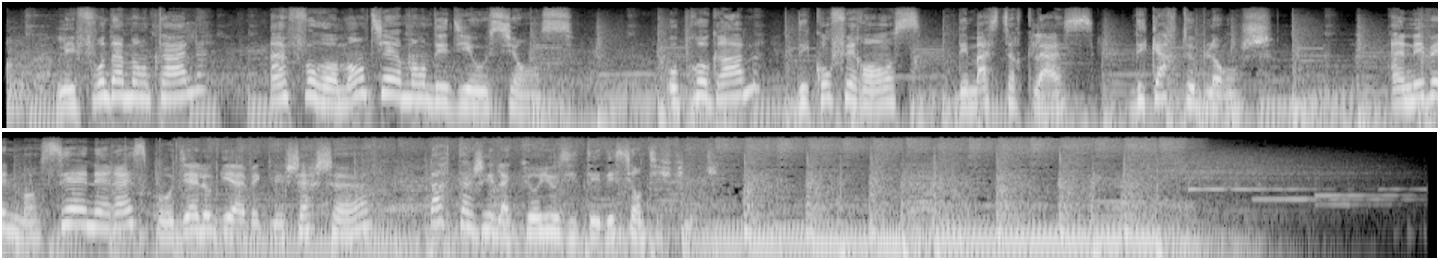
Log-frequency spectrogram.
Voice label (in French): Spot Radio Punchy; Les Fondamentales; CNRS; Forum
